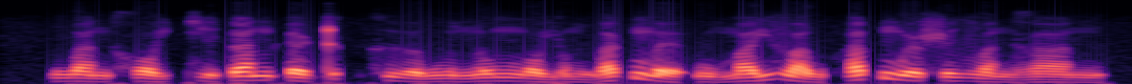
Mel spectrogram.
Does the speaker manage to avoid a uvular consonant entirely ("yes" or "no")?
yes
